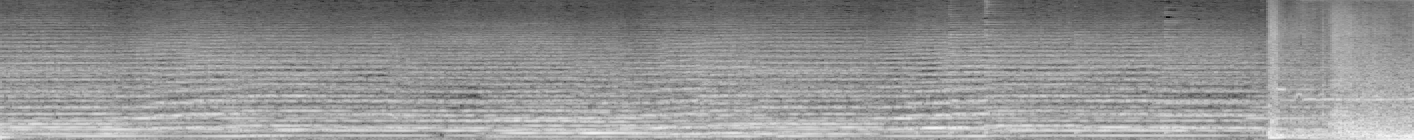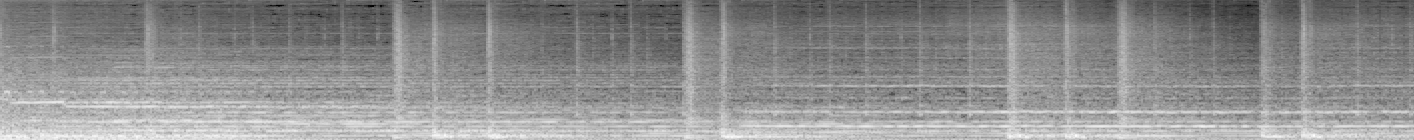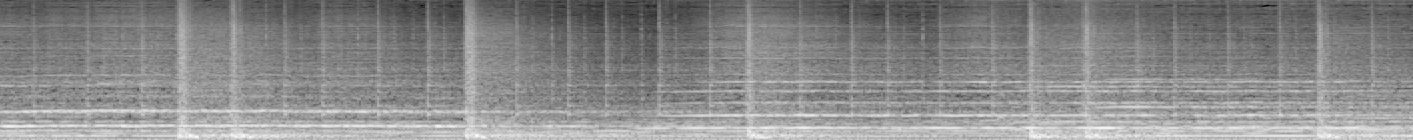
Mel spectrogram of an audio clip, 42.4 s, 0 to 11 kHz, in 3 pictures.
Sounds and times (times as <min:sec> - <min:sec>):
Music: 0:00.0 - 0:42.4.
